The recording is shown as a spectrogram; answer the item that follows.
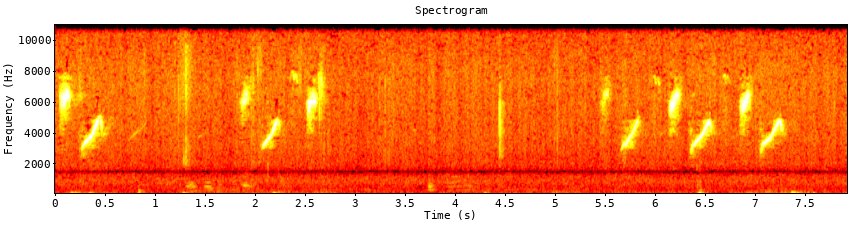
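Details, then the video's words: Wild Japanese tit singing. Short bright two-note phrases are delivered in bursts: a rising whistled slur followed by a higher sharp note, repeated several times with pauses between bursts. A faint low rumble of background noise runs underneath. "シジュウカラの鳴き声08【鳥の鳴き声】 birdsong of Japanese Tit Parus minor"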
